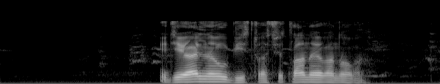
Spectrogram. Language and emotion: Russian, neutral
